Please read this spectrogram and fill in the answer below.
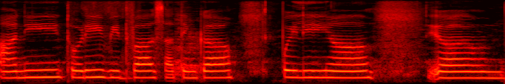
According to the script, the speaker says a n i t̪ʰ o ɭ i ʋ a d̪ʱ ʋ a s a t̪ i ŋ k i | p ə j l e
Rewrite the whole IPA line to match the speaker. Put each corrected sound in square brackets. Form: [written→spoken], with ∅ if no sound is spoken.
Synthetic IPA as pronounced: a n i t̪ʰ o [ɭ→ɽ] i ʋ [a→i] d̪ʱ ʋ a s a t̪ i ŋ k [i→a] | p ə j l [e→i]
